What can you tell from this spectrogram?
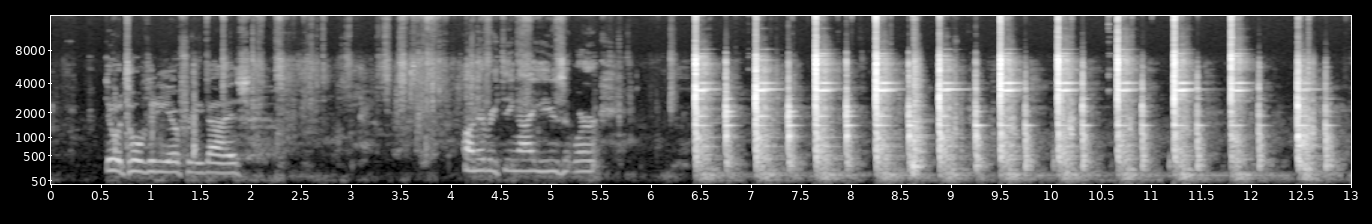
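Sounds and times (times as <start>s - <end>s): hammer striking steel: 6.4s - 13.0s.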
